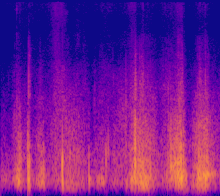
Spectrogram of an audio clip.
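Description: Handling noise: a few irregular knocks and rustles as the recording phone or camera is picked up and moved about.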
